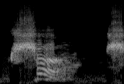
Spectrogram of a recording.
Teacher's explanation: क आधा और मूर्धन्य शकार, इन दोनों को मिलके बनता है क्ष। क का तो बहुत हल्का सा उच्चारण आएगा और मूर्धन्य शकार का ज्यादा आएगा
